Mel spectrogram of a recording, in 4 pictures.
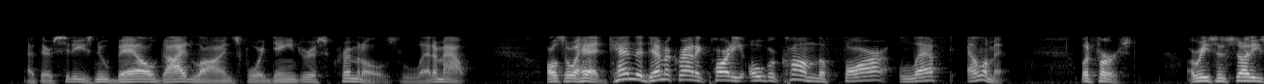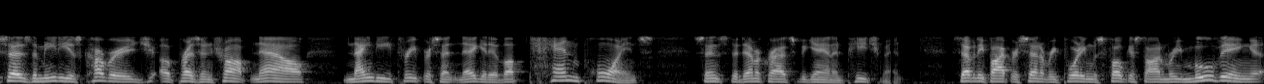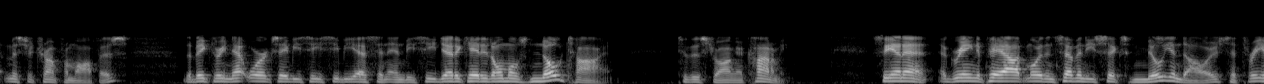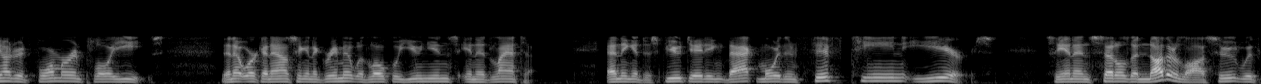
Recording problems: high frequencies cut off; severe; nothing above 3.5 kHz

